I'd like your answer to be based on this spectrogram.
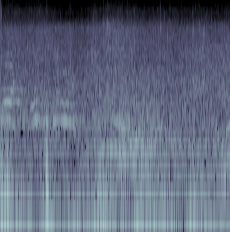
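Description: A river raft is paddled forward through water in Nepal, with splashing and sloshing water plus wind noise over a short stretch, and a voice calls out commands over the rushing water.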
